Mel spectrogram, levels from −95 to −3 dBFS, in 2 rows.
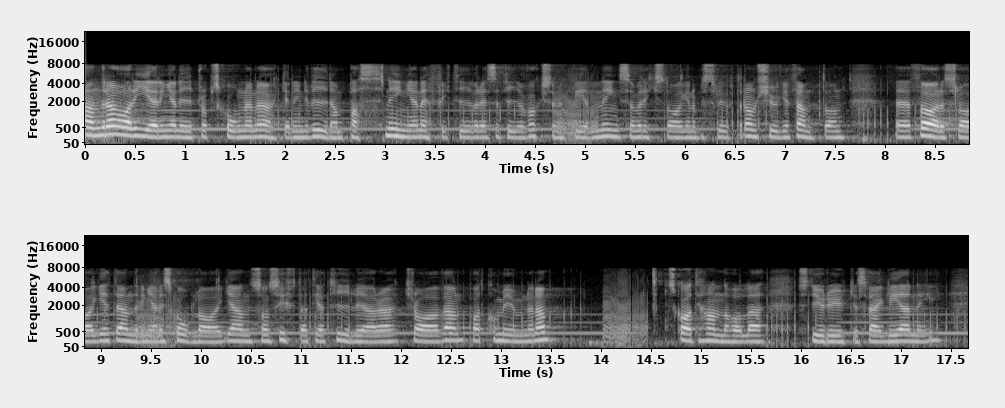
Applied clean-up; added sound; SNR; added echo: none; Wind instrument, woodwind instrument + Fart; 16 dB; none.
